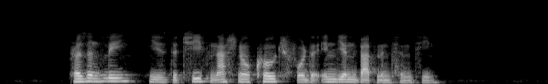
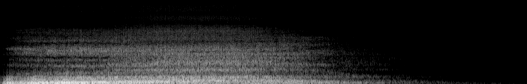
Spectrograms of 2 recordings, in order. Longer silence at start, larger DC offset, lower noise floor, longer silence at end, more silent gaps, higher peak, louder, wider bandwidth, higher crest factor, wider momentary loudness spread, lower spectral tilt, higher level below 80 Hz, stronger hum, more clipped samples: first, 0.7 s vs 0 s; neither; about the same, -73 dBFS vs -74 dBFS; second, 1.1 s vs 1.65 s; neither; about the same, -2 dBFS vs -2 dBFS; second, -21 LUFS vs -18 LUFS; second, 4.5 kHz vs 6 kHz; about the same, 20 dB vs 16 dB; second, 9 LU vs 17 LU; first, -11 dB/octave vs -9.5 dB/octave; second, -50 dBFS vs -20 dBFS; neither; neither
